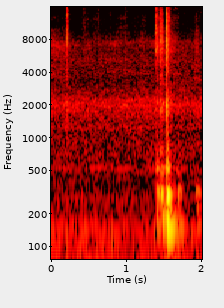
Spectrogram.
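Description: A single sharp knock about one and a half seconds in, as the screwdriver and motor-mount parts being handled bump against the tabletop; otherwise only a quiet background.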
